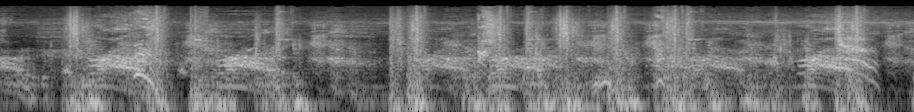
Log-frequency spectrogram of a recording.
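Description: A metal pipe strikes a body with heavy, wet thuds again and again.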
